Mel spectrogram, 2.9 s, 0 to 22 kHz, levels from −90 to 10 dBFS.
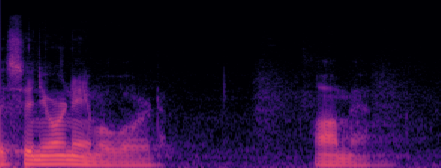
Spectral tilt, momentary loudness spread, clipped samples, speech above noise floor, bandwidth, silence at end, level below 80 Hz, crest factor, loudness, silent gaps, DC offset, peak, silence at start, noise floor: -7.5 dB/octave; 17 LU; under 0.1%; 33 dB; 11 kHz; 0.3 s; -44 dBFS; 20 dB; -30 LUFS; none; under 0.1%; -12 dBFS; 0 s; -61 dBFS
